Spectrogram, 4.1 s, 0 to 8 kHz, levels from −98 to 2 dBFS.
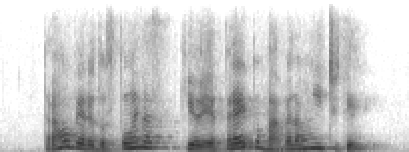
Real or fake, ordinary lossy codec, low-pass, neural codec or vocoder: fake; Opus, 24 kbps; 7.2 kHz; codec, 32 kHz, 1.9 kbps, SNAC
